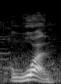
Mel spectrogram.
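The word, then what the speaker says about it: 卍: But which it is pronounced like uh one one meaning happiness or auspiciousness in the in Hinduism of the in Buddhism.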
